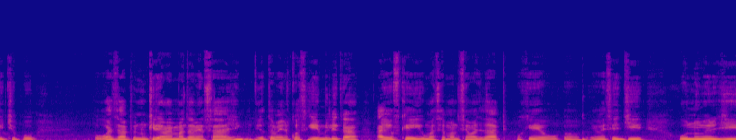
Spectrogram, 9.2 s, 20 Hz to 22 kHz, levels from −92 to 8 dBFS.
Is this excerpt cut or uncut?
cut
